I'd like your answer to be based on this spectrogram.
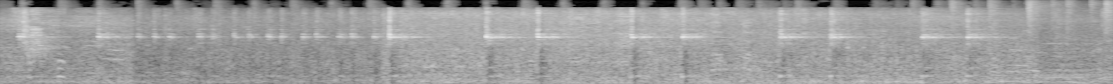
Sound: car honking softly

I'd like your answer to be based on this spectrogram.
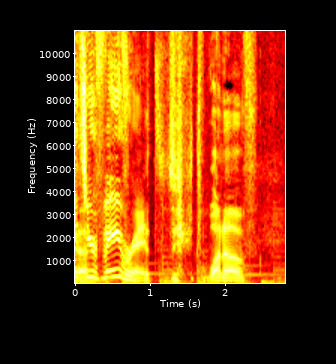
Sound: laughing

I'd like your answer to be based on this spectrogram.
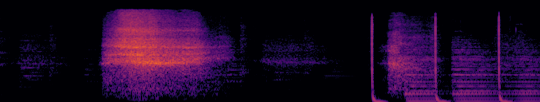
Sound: exhales

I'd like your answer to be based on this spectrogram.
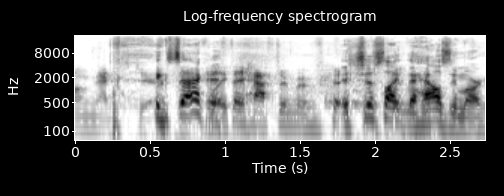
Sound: laughing

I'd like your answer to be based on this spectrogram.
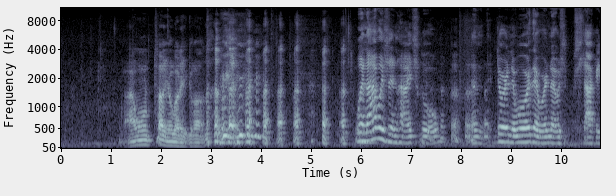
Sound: laughter

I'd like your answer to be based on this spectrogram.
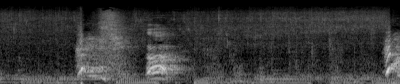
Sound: sneezes

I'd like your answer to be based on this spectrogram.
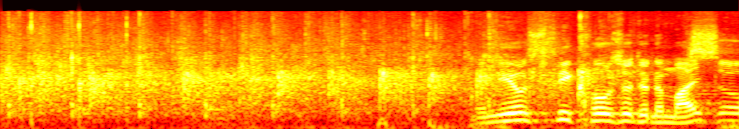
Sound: audience applauding

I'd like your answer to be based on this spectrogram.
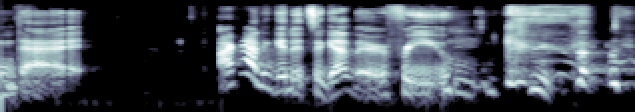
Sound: both laugh

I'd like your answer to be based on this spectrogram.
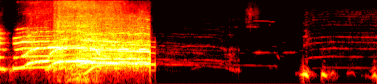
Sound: cheering

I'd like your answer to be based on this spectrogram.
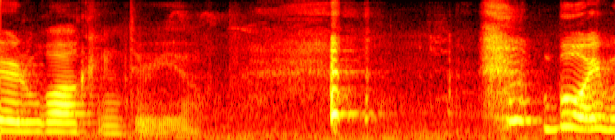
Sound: chuckles

